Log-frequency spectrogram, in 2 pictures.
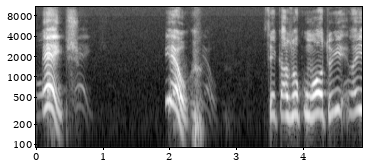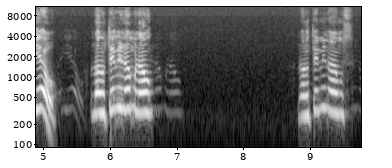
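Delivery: whiny ex. Acted. Ex-boyfriend returns and complains.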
